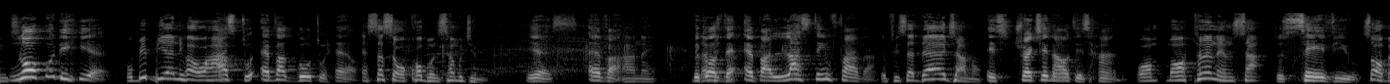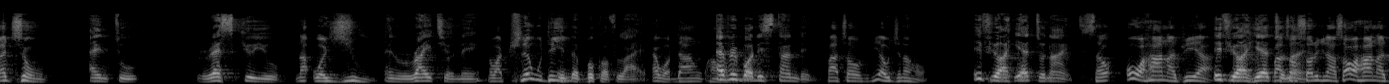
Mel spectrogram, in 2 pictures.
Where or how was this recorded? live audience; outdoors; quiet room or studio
live audience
